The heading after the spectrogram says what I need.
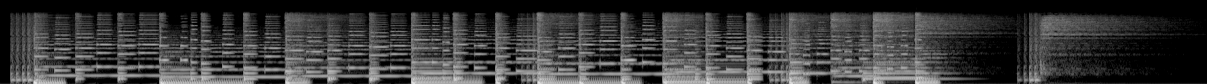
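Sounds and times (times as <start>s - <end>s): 
Italian waltz intro: 0.4s - 9.7s.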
